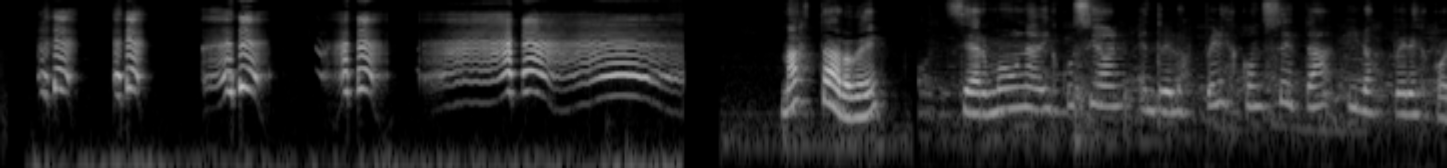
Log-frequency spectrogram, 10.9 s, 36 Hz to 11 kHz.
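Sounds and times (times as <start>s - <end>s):
newborn baby crying and babbling: 0.3s - 5.2s
speech: 5.8s - 10.8s.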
